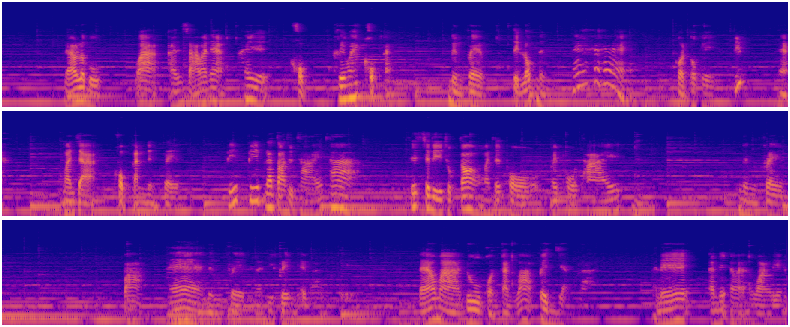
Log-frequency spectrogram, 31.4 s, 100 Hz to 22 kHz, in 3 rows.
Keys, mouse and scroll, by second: 2.9 click, 6.5 click, 9.1 click, 16.6-17.9 drag, 18.8-22.5 drag, 27.5 click, 30.8-31.4 drag.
